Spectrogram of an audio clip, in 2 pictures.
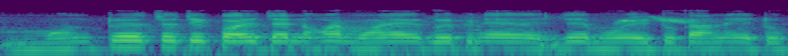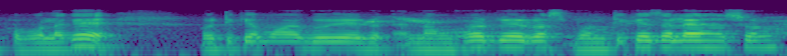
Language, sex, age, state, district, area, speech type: Assamese, female, 45-60, Assam, Charaideo, urban, spontaneous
